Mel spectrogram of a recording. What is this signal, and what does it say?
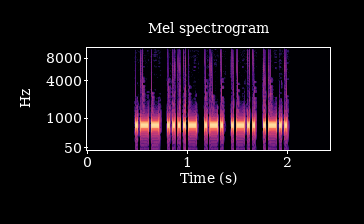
Morse code, heard as a keyed tone, about 58 wpm, 700 Hz. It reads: W4RLL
